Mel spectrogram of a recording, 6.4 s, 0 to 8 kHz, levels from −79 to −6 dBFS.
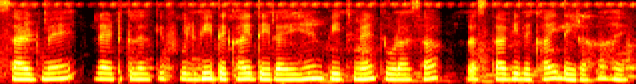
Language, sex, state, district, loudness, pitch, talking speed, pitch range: Hindi, female, Chhattisgarh, Bilaspur, -16 LUFS, 195 Hz, 195 wpm, 185-205 Hz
